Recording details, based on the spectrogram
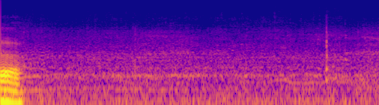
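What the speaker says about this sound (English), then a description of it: "there's all these bees" A faint, steady hum of many honeybees buzzing together during a package install into a hive, continuous and close, with no talking.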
